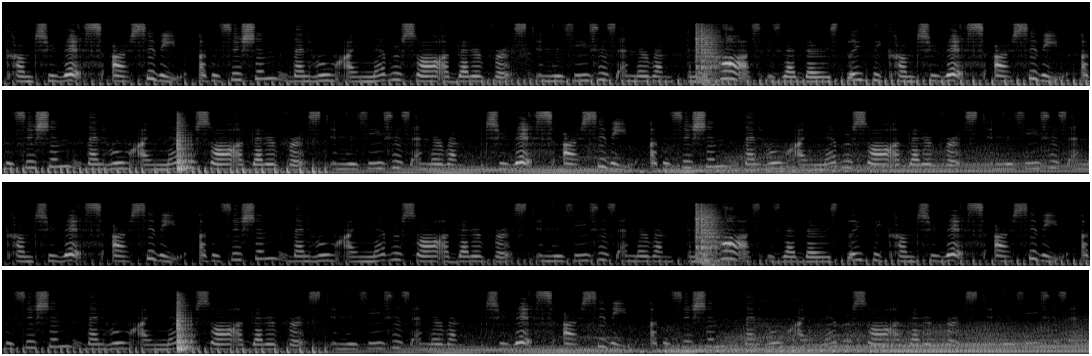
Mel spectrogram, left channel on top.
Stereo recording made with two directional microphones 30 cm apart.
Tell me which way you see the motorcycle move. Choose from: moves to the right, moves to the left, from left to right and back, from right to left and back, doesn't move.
moves to the right.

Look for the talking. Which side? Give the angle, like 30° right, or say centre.
30° left.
